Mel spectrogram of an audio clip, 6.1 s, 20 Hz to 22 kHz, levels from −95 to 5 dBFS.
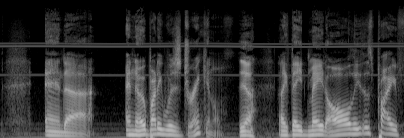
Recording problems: high-pitched whine; faint; throughout; 5.5 kHz, 30 dB below the speech

